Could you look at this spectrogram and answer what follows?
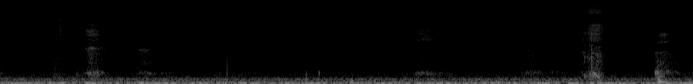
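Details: Sleepy person's sneezes: a run of several short, soft sneezes with quick breaths between, over a steady low room rumble, followed by a nose blow at the end.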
